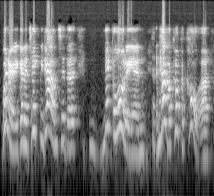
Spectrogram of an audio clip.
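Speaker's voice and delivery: put-on lilting old-time movie starlet voice; Joan Crawford. Co-host repeating her Coke line on request, old-time starlet voice. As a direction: play a nineteen-thirties film actress, pitch swooping. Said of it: "That is Joan Crawford in her early days".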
